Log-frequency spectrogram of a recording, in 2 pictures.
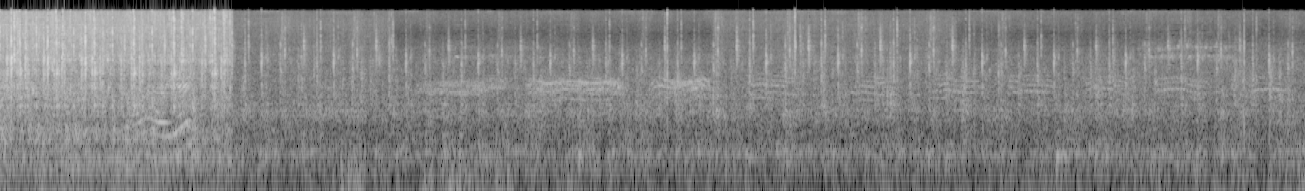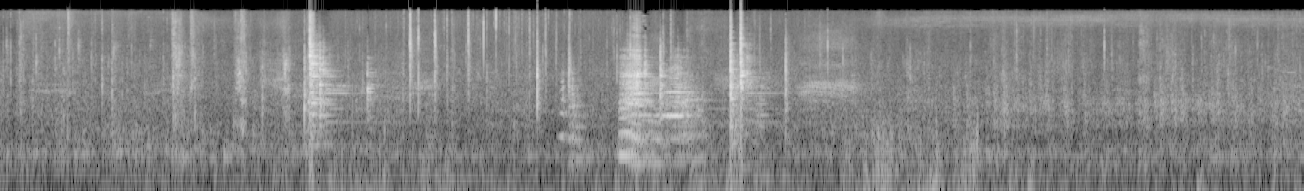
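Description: A Charles D. Holmes duplex steam feedwater pump running with loud steam hiss and gushing water, just after being primed; it cuts off abruptly about two seconds in. After that, a quieter background with distant voices and a few short louder calls.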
